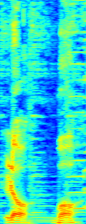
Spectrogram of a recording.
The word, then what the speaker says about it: Lobo: Niyo ba alam na ang Lobo, Batangas ay ang pagbigkas ay Lob Boy ay isang apat na uring bayan sa lalawigan ng Batangas ng Pilipinas.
